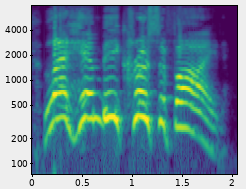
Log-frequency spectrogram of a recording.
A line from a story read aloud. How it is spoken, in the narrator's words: And they all cried out again to him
